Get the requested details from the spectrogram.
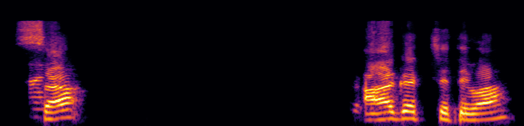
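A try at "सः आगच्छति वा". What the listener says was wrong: You have to pronounce it long. Try to habituate to prolong long words long, short words short.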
